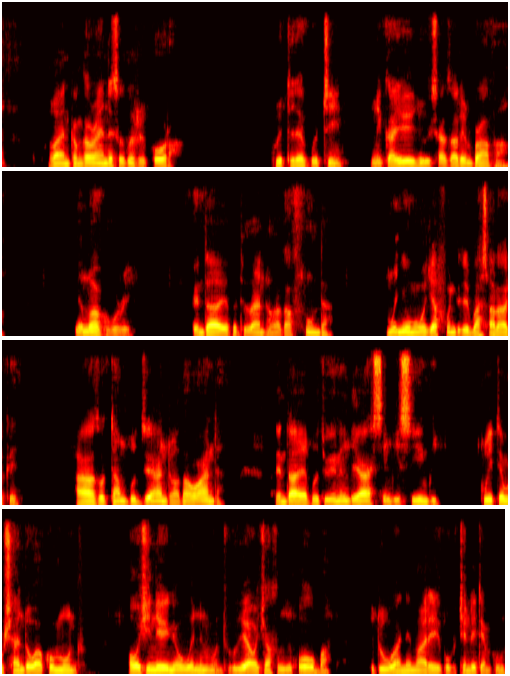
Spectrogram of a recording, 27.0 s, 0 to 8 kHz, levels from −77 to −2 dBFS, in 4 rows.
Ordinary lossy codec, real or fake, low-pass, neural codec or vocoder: AAC, 48 kbps; fake; 7.2 kHz; codec, 16 kHz, 1 kbps, X-Codec, HuBERT features, trained on LibriSpeech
